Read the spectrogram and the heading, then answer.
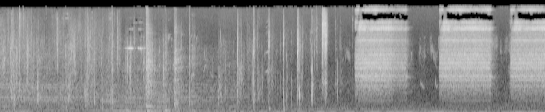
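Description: Quick footsteps patter and speed up, then a harsh electric doorbell buzzer blares in three long, insistent bursts with short gaps between them, loud and urgent.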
